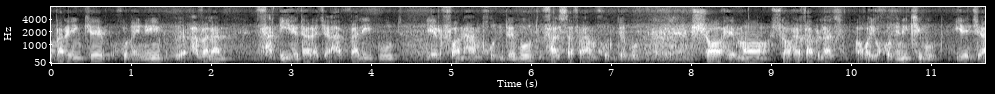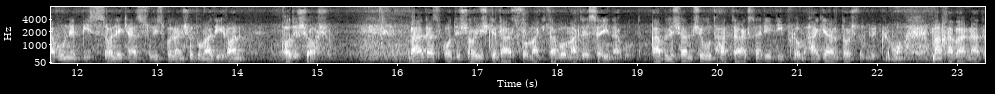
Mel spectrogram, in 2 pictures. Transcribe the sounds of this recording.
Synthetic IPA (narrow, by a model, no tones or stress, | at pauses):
bæɾɒ̰ːjiŋcʰexo̰mejniːævːælæn | fæɡiːhed̪æɾæ̰d͡ʒḛʔævːæliːbuːd̪̥ | eɾfɒ̰ːnhæmxund̪ebuːd̪fælsæfehæmxṵnd̪e̞bṵːd̪̥ʃɒːhe̞mɒ̰ːʃɒ̰ːɦe̞̰ʁæblæzɒ̰ːɣɒːjexomeːnicʰibṵːd̪̥jed͡ʒævuːnebiːsːɒːlekcʰeæz̥suviːsbolænd̪ʃo̞d̪uːmæd̪ḭːɾɒn | pʰɒːd̪e̞ʃɒ̰ːhʃod̪̥ | bæːd̪æzpʰɒːd̪eʃɒːhiːʃcʰed̪æɾsomækʰt̪ʰæbomæd̪ɾeseḭːnæbuːd̪̥ɢ̥æbleʃhæmt͡ʃʰibuːd̪hæd̪ːeæ̰csæ̰ɾjed̪ipʰlomæɟæɾd̪ɒːʃt̪und̪ipʰlo̰mo̰mænxæbæɾnæd̪ɒ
